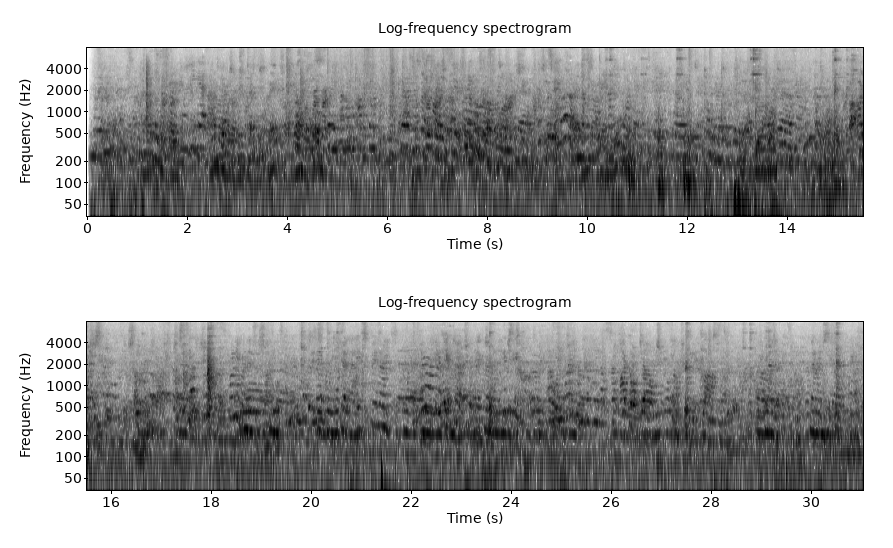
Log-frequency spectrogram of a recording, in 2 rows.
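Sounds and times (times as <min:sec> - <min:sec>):
mixed chatter in a tea room: 0:00.0 - 0:31.0.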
